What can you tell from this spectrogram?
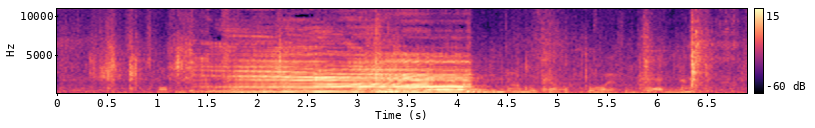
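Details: Cow, one of two wanting back into the barn at the accustomed hour, lowing loudly in protest at the late keeper: a single long moo of about three seconds that swells and rises in pitch before breaking off, followed by faint knocks.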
